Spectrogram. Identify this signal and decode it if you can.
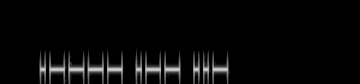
Morse code, heard as a keyed tone, about 25 wpm, 700 Hz. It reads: 1WU
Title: Three Challenging Letter-Number Combinations 25wpm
